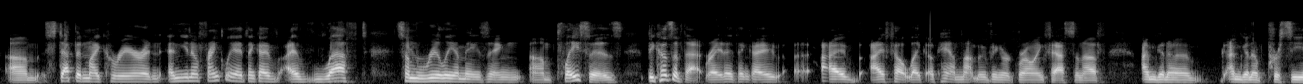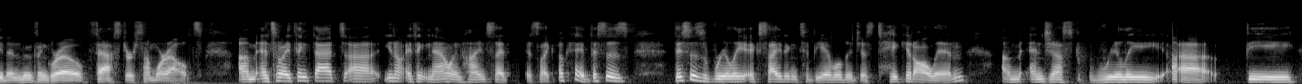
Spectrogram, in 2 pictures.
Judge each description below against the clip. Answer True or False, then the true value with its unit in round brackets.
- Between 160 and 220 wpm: True (205 wpm)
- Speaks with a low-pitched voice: True (120 Hz)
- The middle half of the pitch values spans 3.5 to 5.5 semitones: True (3.8 semitones)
